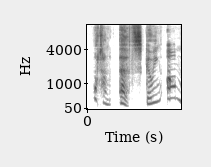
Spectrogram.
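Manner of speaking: put-on high, slow, alarmed girl's voice; a child bursting in on chaos; little girl crying out. Matilda to her parents, high alarmed cry. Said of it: "she cried".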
